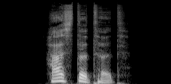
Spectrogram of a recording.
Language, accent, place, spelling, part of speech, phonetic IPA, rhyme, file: German, Germany, Berlin, hastetet, verb, [ˈhastətət], -astətət, De-hastetet.ogg
- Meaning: inflection of hasten: 1. second-person plural preterite 2. second-person plural subjunctive II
